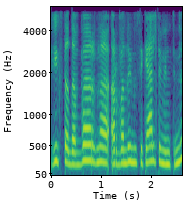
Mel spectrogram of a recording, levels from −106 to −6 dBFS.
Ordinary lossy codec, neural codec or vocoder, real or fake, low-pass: AAC, 24 kbps; autoencoder, 48 kHz, 32 numbers a frame, DAC-VAE, trained on Japanese speech; fake; 5.4 kHz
